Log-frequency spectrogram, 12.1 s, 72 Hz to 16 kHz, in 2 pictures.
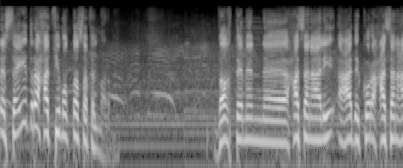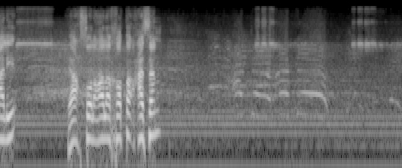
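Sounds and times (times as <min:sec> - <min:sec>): steady low hum: 0:00.0 - 0:12.0
distant shouting voices: 0:01.6 - 0:03.8, 0:06.3 - 0:12.0.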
